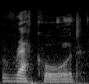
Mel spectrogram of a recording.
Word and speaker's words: record: if it's got any verb form, it's to record. Okay? So we are recording this. Okay? And why do we record this? To keep a record. So try this sentence, learn this sentence. We record the sessions to keep a record. Okay? We record the sessions to keep a record. A record. A record. So if it's got the or a in front of it, it's the noun, and that means it's record.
